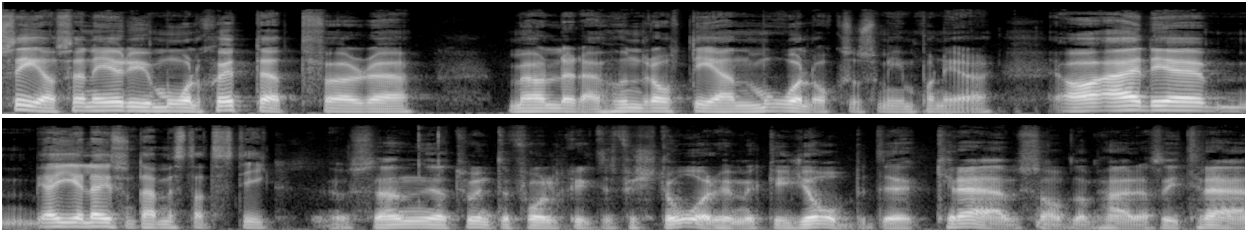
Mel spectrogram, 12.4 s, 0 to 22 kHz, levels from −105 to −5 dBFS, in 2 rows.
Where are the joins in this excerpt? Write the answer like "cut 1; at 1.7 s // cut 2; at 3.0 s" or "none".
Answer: cut 1; at 5.2 s // cut 2; at 7.6 s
